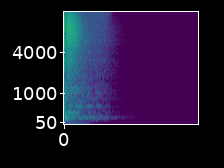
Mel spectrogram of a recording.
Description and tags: Snare Of God Drier 020
pack, realistic, drumset, kit, set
